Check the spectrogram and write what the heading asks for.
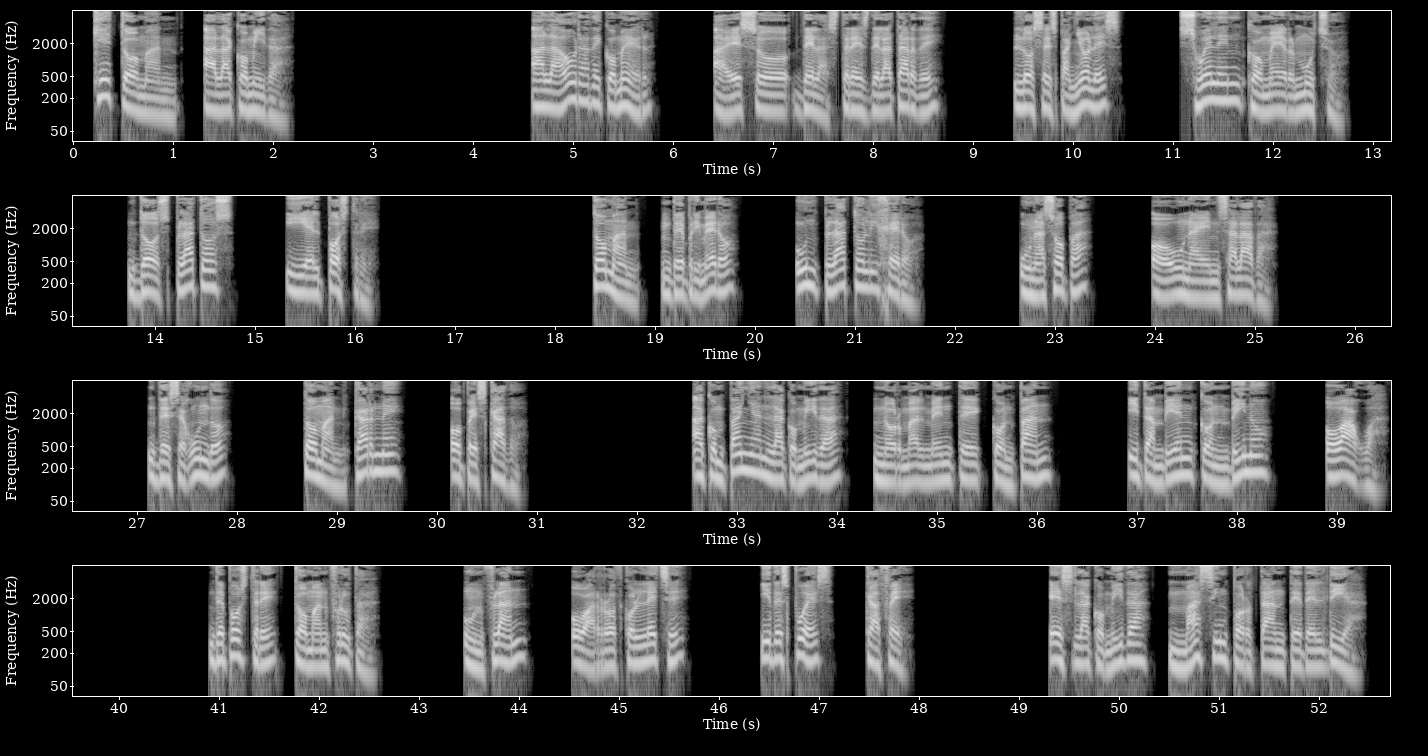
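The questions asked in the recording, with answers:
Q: ¿Qué toman a la comida?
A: Dos platos y postre: de primero sopa o ensalada, de segundo carne o pescado, con pan y vino o agua; de postre fruta, flan o arroz con leche, y café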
